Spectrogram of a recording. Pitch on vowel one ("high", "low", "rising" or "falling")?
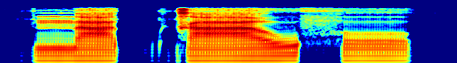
low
